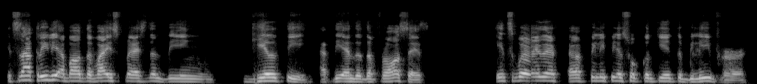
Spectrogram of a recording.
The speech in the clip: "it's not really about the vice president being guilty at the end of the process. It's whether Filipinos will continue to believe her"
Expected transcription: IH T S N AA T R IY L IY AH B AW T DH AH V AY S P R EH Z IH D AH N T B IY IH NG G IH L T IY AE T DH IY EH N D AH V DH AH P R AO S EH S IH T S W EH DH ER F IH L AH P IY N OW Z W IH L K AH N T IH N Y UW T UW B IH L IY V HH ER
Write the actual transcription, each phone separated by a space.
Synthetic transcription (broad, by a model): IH T S N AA T R IY L IY AH B AW T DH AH V AY S P R EH S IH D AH N T B IY IH NG G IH L T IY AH T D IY EH N D AH V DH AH P R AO S EH S IH T S W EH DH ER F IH L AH P IY N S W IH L K AH N T IH N Y UW T UW B IH L IY V HH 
